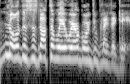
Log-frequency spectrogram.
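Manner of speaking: mock irate voice. Imagining the postmaster of the game getting angry, as a mock-angry postmaster. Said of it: "Could you imagine him just like getting angry?".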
